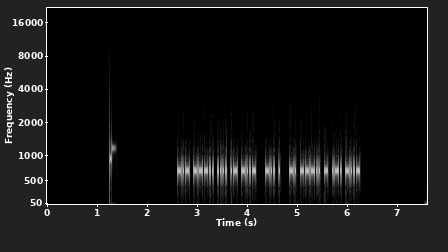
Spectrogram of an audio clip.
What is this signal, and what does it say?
Morse code, heard as a keyed tone, about 43 wpm, 700 Hz. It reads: K8HAX DE N8TRX
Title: USA Callsign DE Callsign - 5 Characters - 45wpm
